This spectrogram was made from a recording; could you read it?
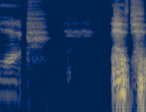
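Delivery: soft, super deep, angry put-on voice. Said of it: "that's got the mad deep voice".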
